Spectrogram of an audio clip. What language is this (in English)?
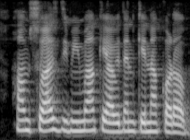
Maithili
